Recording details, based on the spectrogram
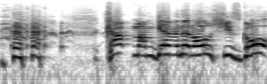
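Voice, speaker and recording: This put-on character voice, strained and high-pitched, moves at a fairly slow pace in a Scottish accent that is part of the act. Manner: exaggerated, strained.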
